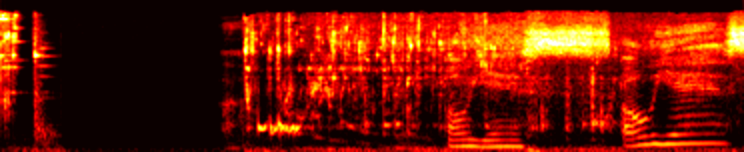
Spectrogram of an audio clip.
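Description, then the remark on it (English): Beer glugs into a glass in a couple of quick bursts as someone pours themselves a beer, the bubbling pour rising in pitch as the glass fills, with a brief clink and fizz at the start. “I'm just going to pour myself a beer.”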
